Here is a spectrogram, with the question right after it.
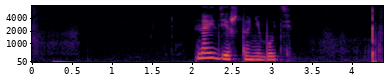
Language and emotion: Russian, positive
